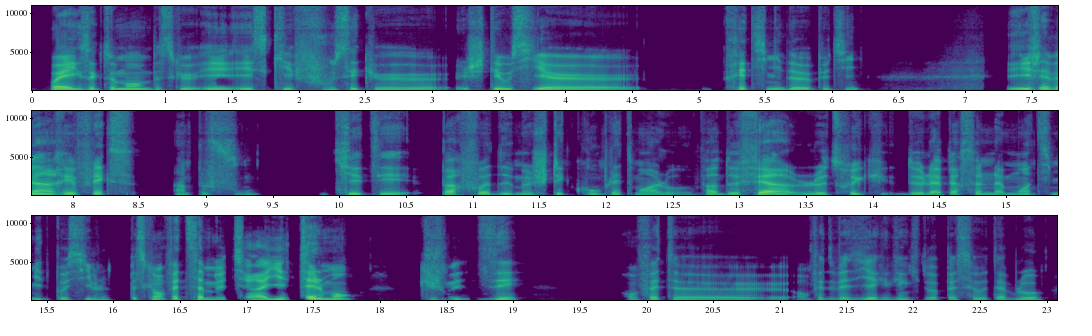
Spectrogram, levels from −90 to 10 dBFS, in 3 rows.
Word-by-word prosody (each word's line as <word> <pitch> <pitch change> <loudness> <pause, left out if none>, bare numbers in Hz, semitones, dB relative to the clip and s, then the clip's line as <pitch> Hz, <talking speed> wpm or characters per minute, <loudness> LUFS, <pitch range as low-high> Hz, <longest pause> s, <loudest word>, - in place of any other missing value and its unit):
Ouais 145 0 +11
exactement 135 +2 +1
parce 130 -1 -6
que - - -6
et 135 0 +1
et - - +3
ce - - -4
qui 135 - -3
est - - -2
fou, 185 - -6
c'est 145 -9 -2
que 130 -1 -3
j'étais 140 +1 +1
aussi, 145 +5 +1
heu, 125 -3 +2 0.6
très 155 - +3
timide, 155 +2 -5
heu, 130 -3 +2
petit 140 - -8 1.1
et 160 -3 +5
j'avais 135 +3 +5
un 155 -2 +8
réflexe 140 +7 +1 0.3
un 145 -3 -6
peu 130 +2 -12
fou 155 +7 -9 0.6
qui - - -2
était 140 +1 -1 0.2
parfois 140 +4 +1
de 145 -3 -4
me 135 0 -6
jeter 135 0 -2
complètement 130 -1 -6
à 130 - -1
l'eau, 125 -1 -10
enfin 135 0 -1
de 145 +2 -1
faire 150 +1 +6
le 135 0 -2
truc 155 +1 -3
de 130 -1 -3
la 125 -1 +3
personne 140 +3 -2
la 120 - -1
moins 135 +3 -4
timide 130 -3 -8
possible. 155 +6 -5 0.2
Parce 140 - -5
qu'en 135 -1 +1
fait 180 +6 +2
ça 165 - +4
me 120 -2 -1
tiraillait 130 +2 +4
tellement, 155 -3 +6 0.5
que - - -5
je - - -6
me 130 -1 -5
disais: 140 +4 0 0.8
«En 125 - -11
fait, 135 +1 -3
heu, 115 - -6
en - - -15
fait 135 -1 -9
vas-y, 130 -1 -3
il 130 - -10
y - - 0
a - - 0
quelqu'un 125 +2 -9
qui 125 -3 -18
doit - - -8
passer 125 +1 -7
au 125 - -6
tableau, 125 +3 -5
135 Hz, 190 wpm, -23 LUFS, 130-145 Hz, 1.1 s, Ouais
